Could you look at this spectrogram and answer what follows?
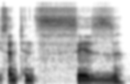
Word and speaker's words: sentences: Sentences, just like pronounces, it's S-I-Z, sizz.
